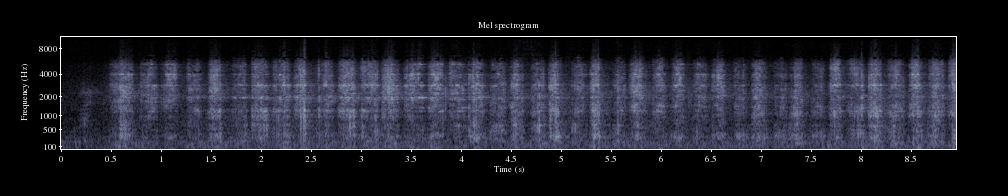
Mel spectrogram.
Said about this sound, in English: W59, take one, filing horse's hoof.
